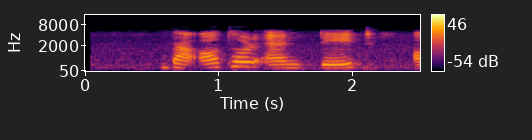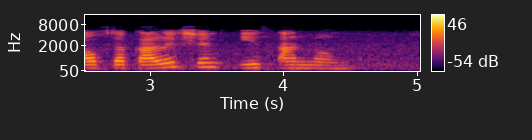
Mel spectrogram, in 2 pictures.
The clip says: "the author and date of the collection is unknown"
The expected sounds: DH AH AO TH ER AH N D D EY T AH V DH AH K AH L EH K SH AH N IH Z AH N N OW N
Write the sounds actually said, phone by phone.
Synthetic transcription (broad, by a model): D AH AO T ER AH N D D EY T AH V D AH K AH L EH K SH AH N IH Z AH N N OW N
